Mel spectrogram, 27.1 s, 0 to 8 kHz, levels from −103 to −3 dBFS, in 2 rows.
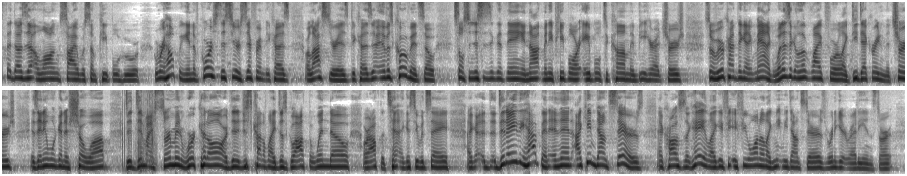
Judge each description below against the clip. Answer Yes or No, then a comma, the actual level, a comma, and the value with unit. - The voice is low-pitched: No, medium, 175 Hz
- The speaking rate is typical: No, fast, 290 wpm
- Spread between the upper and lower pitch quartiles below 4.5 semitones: Yes, average, 3.4 semitones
